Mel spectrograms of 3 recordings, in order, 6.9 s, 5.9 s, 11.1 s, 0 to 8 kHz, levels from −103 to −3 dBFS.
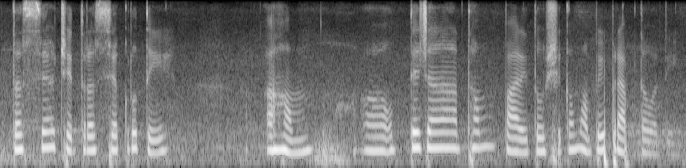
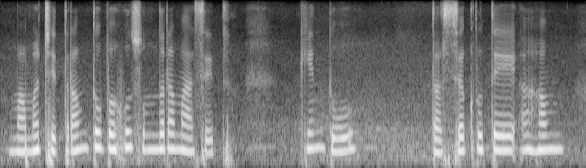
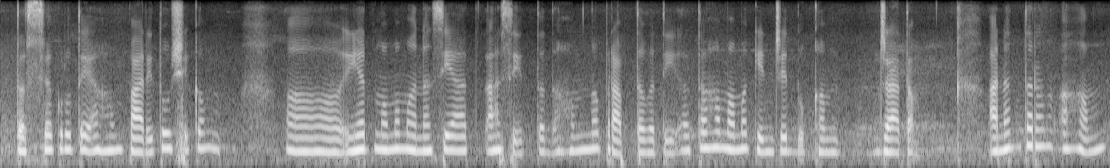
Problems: constant background noise, continuous background conversations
